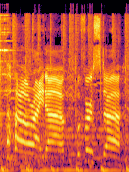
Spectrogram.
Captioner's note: laughing; sound stage bell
